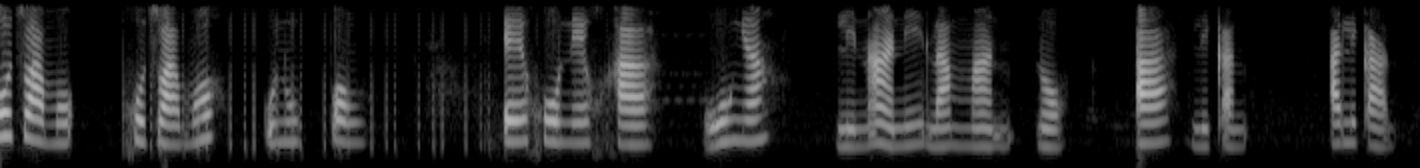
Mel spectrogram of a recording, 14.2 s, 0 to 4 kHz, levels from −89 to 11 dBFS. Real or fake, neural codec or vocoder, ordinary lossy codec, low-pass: real; none; none; 3.6 kHz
